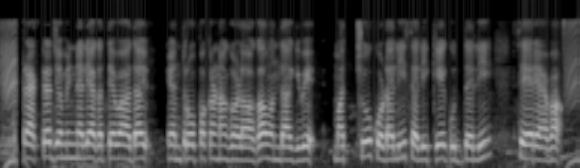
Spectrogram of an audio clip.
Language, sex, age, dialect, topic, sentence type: Kannada, female, 25-30, Central, agriculture, statement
